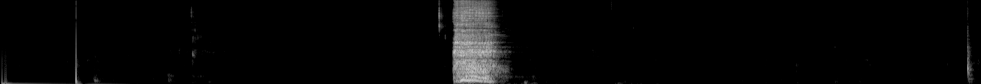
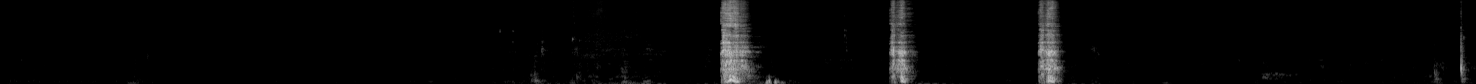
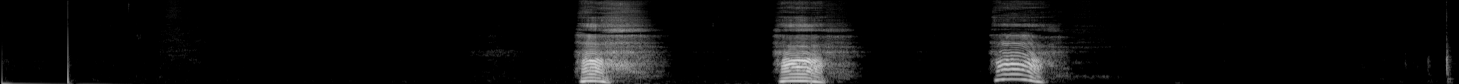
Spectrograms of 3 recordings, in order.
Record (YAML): cough_length: 9.8 s
cough_amplitude: 32768
cough_signal_mean_std_ratio: 0.17
three_cough_length: 14.8 s
three_cough_amplitude: 32768
three_cough_signal_mean_std_ratio: 0.16
exhalation_length: 14.6 s
exhalation_amplitude: 32767
exhalation_signal_mean_std_ratio: 0.26
survey_phase: alpha (2021-03-01 to 2021-08-12)
age: 65+
gender: Male
wearing_mask: 'No'
symptom_none: true
smoker_status: Never smoked
respiratory_condition_asthma: false
respiratory_condition_other: false
recruitment_source: REACT
submission_delay: 1 day
covid_test_result: Negative
covid_test_method: RT-qPCR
